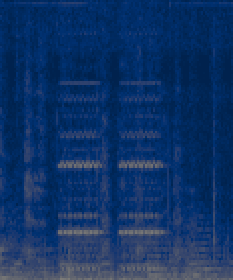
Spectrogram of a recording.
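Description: Home telephone ringing electronically: two short rings of about half a second each, with a brief gap between them.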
